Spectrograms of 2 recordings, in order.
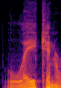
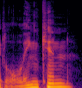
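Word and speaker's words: Laken: But the cringe thing was, obviously, Biden, if you watched clips or something from the State of the Union, he called Lakin Riley Lincoln Riley. Said it wrong. The teleprompters were wrong. Like, he said it wrong. He said, you know, the closed caption on the screen just said Lincoln Riley, not Lakin. It's a big difference.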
